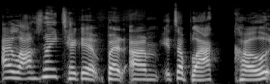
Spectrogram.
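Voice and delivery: put-on sloppy drunk girl voice. Recalling coat-check work with a friend, imitating a drunk girl customer. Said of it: "It'd be like some drunk girl".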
